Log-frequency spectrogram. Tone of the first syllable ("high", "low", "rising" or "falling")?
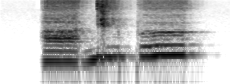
low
